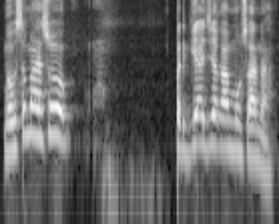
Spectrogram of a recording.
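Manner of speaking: high, curt voice of the nephew; hostile nephew. Retold or imitated. Nephew through a locked door telling his aunt to leave. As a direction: order her away through the door. Nephew refuses her entry.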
